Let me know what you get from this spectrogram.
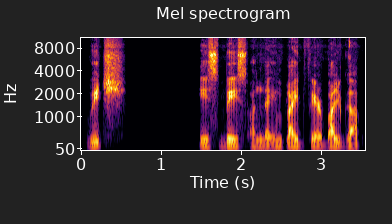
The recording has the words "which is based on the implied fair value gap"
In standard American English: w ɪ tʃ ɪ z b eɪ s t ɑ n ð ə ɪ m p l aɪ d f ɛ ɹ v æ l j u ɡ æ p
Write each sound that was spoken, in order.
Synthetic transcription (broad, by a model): w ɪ tʃ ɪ s b eɪ s t ɑ n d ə ɪ m p l aɪ d f ɛ ɹ b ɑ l ɡ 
